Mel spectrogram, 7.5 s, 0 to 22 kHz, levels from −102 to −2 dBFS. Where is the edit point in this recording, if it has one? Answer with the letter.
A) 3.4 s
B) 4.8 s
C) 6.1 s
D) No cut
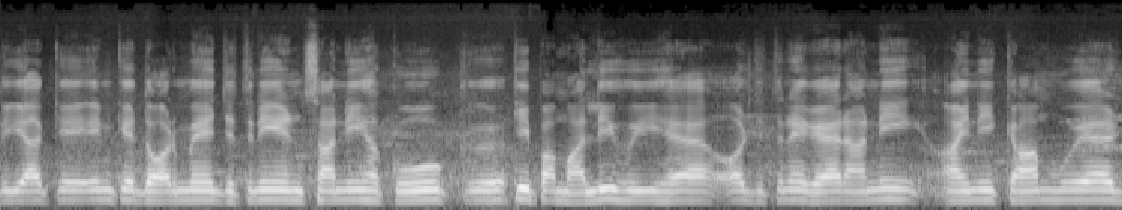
A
